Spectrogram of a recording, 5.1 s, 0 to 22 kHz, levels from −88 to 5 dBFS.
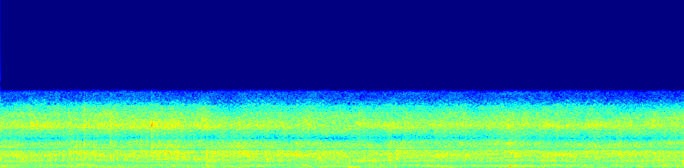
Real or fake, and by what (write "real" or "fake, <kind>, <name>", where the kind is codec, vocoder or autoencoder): fake, codec, SNAC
